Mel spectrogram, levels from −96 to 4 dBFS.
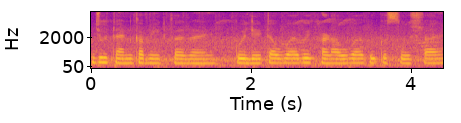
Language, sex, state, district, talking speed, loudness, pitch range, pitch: Hindi, female, Jharkhand, Jamtara, 270 wpm, -15 LUFS, 185-195 Hz, 190 Hz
